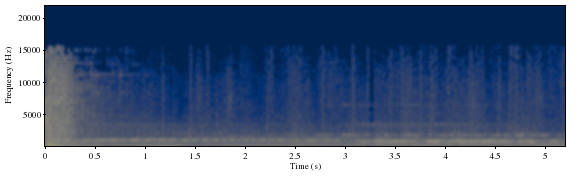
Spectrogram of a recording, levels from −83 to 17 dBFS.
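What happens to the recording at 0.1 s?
Nothing goes wrong at 0.1 s; the audio plays through that moment intact, with no dropout, click or distortion.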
